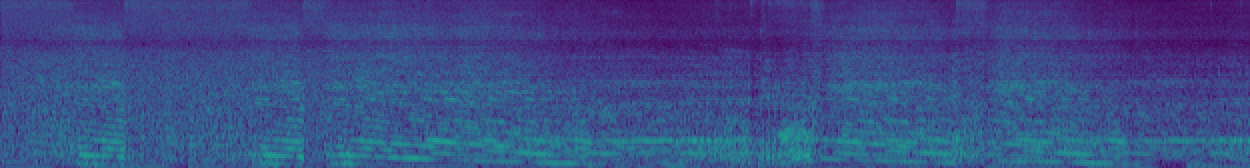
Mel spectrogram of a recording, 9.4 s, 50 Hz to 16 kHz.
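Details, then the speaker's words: Kawasaki Ninja 150 RR two-stroke, warmed up, after cleaning the dirty carburetor nozzle that caused bad stutter (pilot jet 25, main jet 270, no air filter fitted): crisp clean revs low to high, no misfire. Air-screw setting may still need adjusting. "dari suaranya sih ini udah enak ya teman-teman cuma nanti mungkin butuh setingan anginnya dipastiin lagi"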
